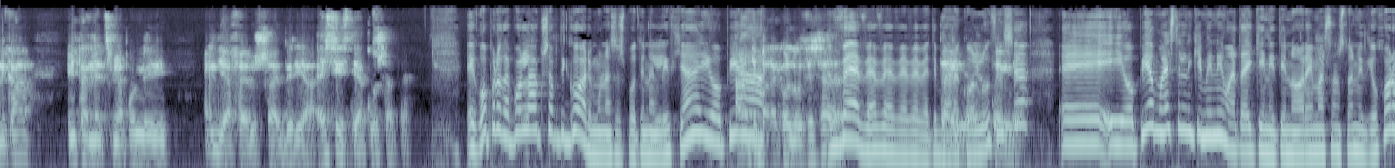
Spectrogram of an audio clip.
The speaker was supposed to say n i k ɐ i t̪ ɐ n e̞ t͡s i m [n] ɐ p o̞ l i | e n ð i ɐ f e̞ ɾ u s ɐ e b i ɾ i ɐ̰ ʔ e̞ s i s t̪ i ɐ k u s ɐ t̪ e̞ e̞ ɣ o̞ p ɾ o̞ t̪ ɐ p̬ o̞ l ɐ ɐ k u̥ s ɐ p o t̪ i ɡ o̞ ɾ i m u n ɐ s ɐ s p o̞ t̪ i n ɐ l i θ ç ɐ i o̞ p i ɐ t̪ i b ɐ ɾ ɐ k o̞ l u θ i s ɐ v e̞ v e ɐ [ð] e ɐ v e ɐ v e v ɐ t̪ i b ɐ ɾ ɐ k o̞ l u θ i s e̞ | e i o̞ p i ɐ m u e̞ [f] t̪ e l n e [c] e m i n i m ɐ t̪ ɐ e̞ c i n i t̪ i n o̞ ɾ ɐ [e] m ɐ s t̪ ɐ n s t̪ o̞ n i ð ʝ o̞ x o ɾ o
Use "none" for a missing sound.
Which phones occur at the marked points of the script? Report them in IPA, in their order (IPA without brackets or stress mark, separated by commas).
ɲ, v, s, c, i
